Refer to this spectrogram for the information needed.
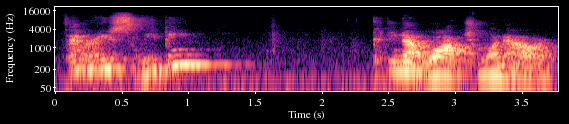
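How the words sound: It is said in a gentle, compassionate tone.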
